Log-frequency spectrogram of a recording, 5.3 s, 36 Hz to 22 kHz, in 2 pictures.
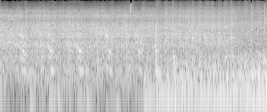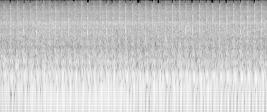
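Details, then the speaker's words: Polaris Sportsman 300 ATV after new carburetor fitted: about 1.5 seconds cranking, catches into steady even single-cylinder thump with choke held, then runs without choke; normal cold start, new carb fixed it though fuel hose leaked. "It's going with the choke. That's without the choke."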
